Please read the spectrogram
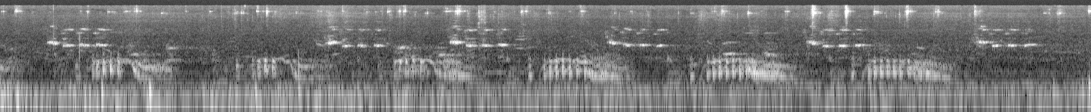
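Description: Domestic pigeons cooing, one low coo after another about once a second. A short, higher two-note chirp from another bird repeats about every second and a half.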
